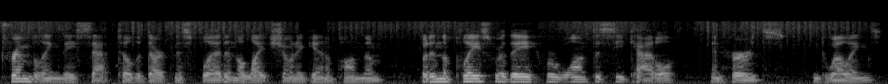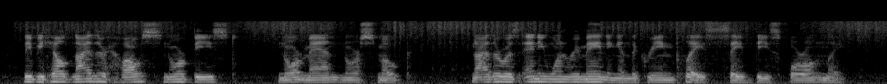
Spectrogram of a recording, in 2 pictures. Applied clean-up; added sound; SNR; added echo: none; Rattle / Rattle (instrument); 18 dB; reverberation time 0.2 s.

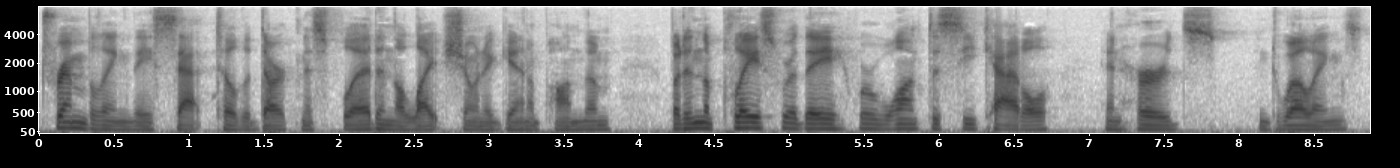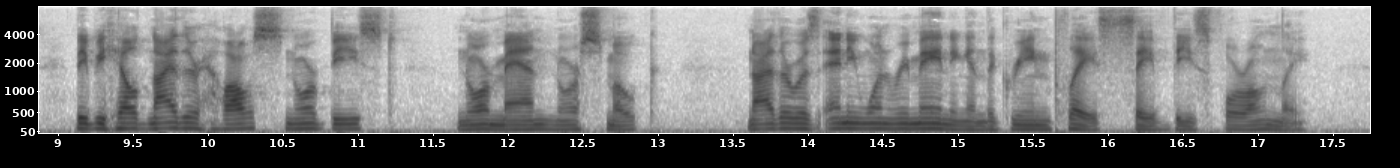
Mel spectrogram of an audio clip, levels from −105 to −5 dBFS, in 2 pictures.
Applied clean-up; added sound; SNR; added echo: none; none; none; none.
